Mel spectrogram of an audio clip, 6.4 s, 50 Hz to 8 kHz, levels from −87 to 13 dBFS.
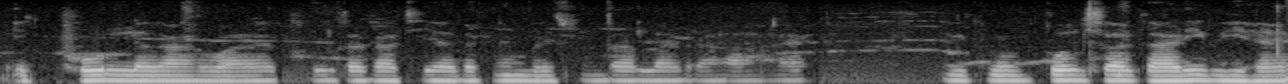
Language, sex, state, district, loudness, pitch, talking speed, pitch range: Hindi, male, Bihar, Purnia, -18 LUFS, 140 Hz, 175 wpm, 135-140 Hz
